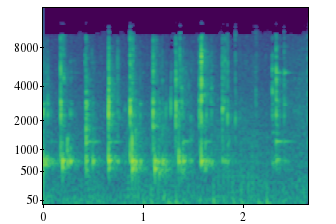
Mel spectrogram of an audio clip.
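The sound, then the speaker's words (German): A plastic stick stirs tomato juice seasoned with salt and pepper, making many quick, faint clinking taps in an uneven rhythm that continue throughout. “Und etwas Salz. Und dann natürlich mit so einem Plastikstäbchen umrühren.”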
